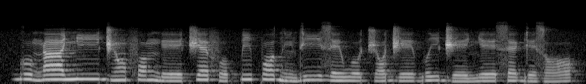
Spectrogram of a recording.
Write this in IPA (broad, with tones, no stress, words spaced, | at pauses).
ɡo˦˨ŋaː˦ ɲiː˦d͡ʒɔ̃˧fɔ˧ ŋeː˨t͡ʃɛ˦fo˨ k͡pi˦pɔ˦ dĩ˨diː˦ze˧ wo˧t͡ʃɔ˨˦ d͡ʒeː˧ɡʷiː˦d͡ʒeː˨ɲeː˧ sɛ˧ɡe˨zɔ˨˦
